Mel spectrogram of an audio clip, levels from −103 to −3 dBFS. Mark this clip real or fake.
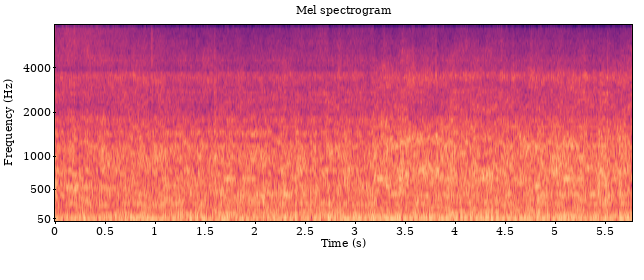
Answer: fake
